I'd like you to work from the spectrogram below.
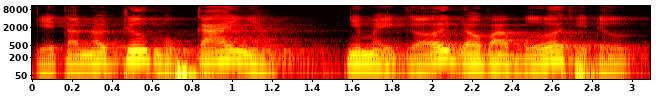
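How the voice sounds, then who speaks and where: A man voicing a gruff, stingy middle-aged man who scolds and makes demands. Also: medium pitch, expressive, very fast, darkish tone, close to an everyday voice. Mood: scolding. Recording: echoey room with long reverb.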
